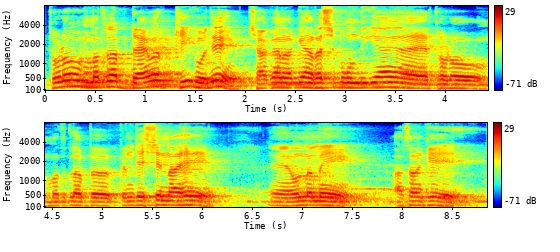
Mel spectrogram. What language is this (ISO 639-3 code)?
snd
